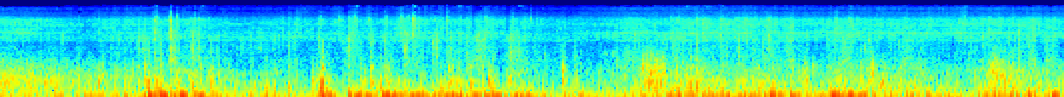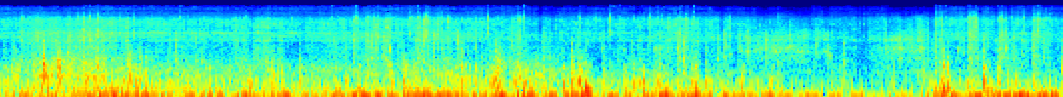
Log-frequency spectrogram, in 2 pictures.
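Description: Wind rushes loudly past a moving microphone.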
